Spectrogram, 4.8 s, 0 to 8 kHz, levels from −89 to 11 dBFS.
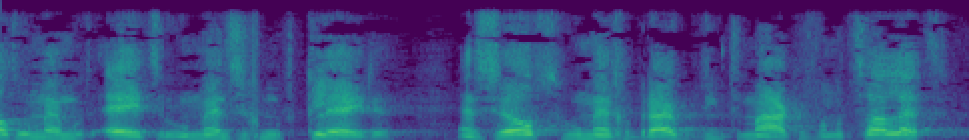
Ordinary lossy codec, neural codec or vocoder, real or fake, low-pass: none; none; real; 7.2 kHz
